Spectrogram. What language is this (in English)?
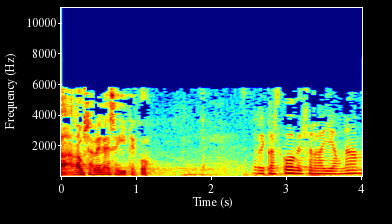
Basque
